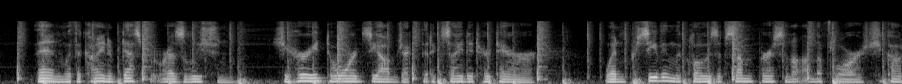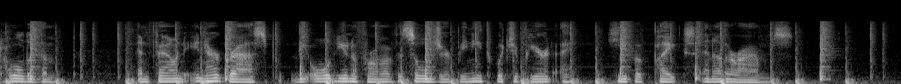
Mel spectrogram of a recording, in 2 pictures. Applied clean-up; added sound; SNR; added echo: none; Drum kit; 7 dB; none.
